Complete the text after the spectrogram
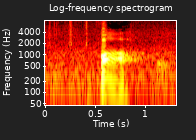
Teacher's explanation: And finally, there's the vowel in my pronunciation of caught. Your tongue goes back, it lowers a little bit, the lips aren't rounded in this case, and it's transcribed with this kind of script lowercase a.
